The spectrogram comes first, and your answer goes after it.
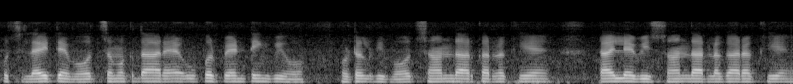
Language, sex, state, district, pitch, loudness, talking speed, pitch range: Hindi, male, Rajasthan, Bikaner, 135 Hz, -19 LUFS, 165 wpm, 130-135 Hz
